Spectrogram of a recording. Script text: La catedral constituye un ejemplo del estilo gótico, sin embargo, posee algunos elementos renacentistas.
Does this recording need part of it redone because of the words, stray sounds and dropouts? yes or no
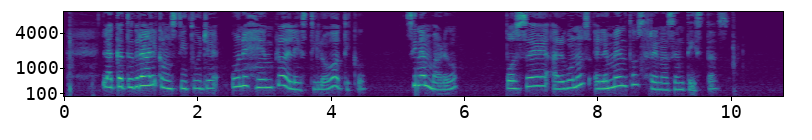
yes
